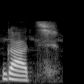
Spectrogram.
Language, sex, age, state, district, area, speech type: Bengali, female, 30-45, West Bengal, Bankura, urban, read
